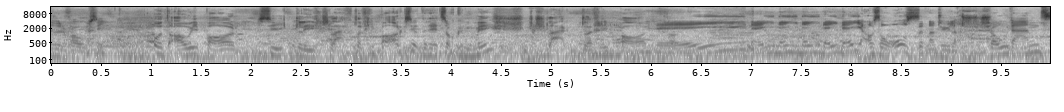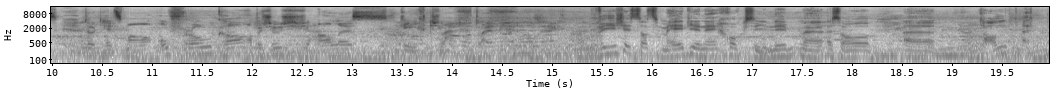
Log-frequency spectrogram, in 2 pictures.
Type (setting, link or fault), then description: setting, outdoors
